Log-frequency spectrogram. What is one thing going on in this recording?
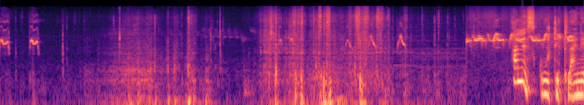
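Ducklings peep in short, high chirps.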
